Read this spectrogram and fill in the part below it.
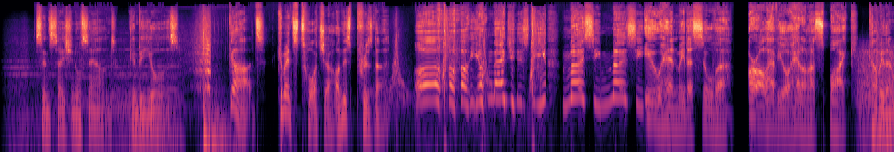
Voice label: ACTING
